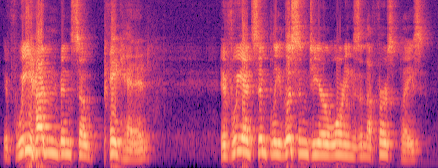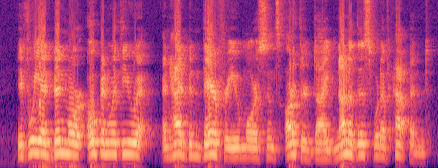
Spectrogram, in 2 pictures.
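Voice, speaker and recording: A man's voice: on the high side, unhurried, voice pushed up, natural voice. Guy reading as a loyal male friend, heartfelt and pleading, storybook drama, echoey room. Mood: remorseful, pleading. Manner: pleading, emphatic. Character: earnest, remorseful, encouraging man, loyal friend. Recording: roomy, echoing room sound.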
